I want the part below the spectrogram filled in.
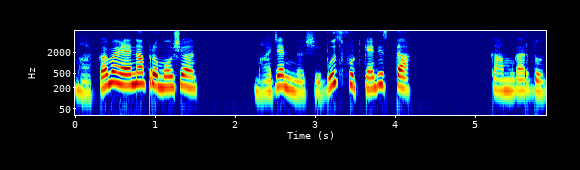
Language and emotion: Goan Konkani, sad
